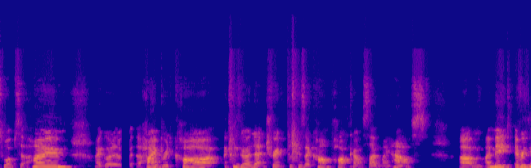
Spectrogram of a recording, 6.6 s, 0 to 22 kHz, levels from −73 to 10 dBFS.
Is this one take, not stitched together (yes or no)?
yes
